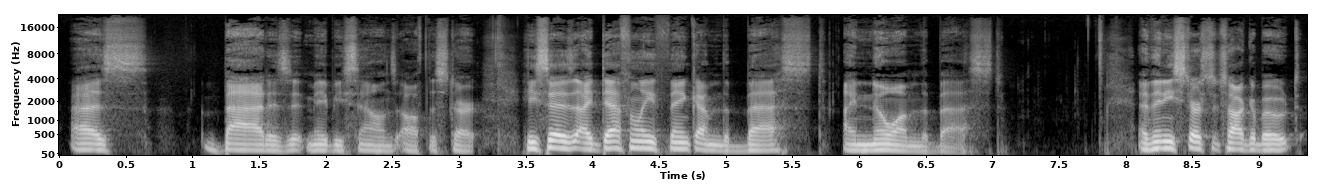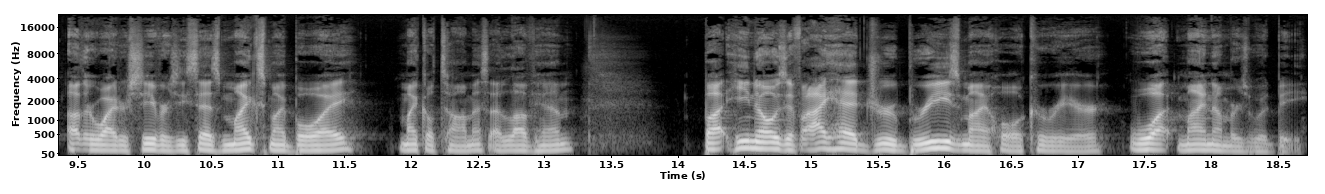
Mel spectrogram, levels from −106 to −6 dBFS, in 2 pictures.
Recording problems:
none

